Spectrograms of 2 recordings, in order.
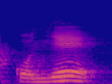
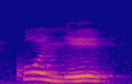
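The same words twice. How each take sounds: First: The stressed vowel sounds open. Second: The stressed vowel sounds closed. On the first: It is the noun meaning spoon. "a colher, o som do E é aberto" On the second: It is the verb meaning to pick. "quando eu digo vamos colher, o som do O ele é fechado"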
